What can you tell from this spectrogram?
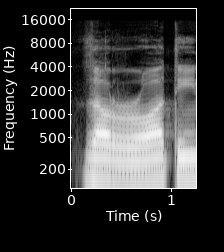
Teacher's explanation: ذال را زبر ذر، را زبر را، ذر، تا 2 زیر تن، ذرات۔ را کو موٹا پڑھیں گے اس لیے کہ را کے اوپر زبر ہے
